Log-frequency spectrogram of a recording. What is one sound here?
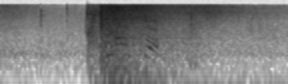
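An axe whooshes through the air and strikes with a heavy thud.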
